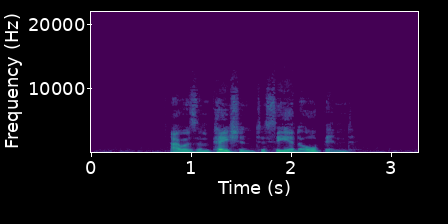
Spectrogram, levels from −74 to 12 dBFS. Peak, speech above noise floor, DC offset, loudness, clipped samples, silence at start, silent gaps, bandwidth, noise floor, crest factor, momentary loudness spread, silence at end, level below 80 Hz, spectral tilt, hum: -10 dBFS; 38 dB; under 0.1%; -30 LUFS; under 0.1%; 0.8 s; none; 13 kHz; -67 dBFS; 20 dB; 17 LU; 0.7 s; -60 dBFS; -6.5 dB/octave; none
